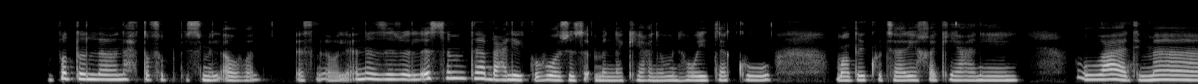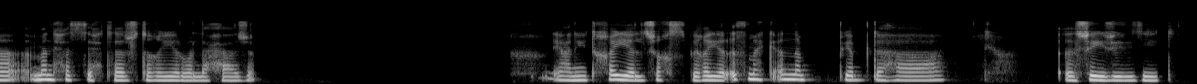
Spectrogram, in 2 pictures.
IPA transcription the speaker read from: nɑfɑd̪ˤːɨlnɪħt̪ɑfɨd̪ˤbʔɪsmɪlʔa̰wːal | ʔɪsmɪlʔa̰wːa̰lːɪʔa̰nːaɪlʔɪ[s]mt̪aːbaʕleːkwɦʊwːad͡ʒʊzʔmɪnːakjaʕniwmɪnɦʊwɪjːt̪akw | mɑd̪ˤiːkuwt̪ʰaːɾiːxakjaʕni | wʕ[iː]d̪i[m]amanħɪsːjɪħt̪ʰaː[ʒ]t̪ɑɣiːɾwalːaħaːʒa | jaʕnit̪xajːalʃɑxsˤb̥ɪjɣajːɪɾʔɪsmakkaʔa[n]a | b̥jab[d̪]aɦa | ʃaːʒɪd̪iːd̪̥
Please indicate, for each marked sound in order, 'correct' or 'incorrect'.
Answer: correct, incorrect, correct, correct, incorrect, correct

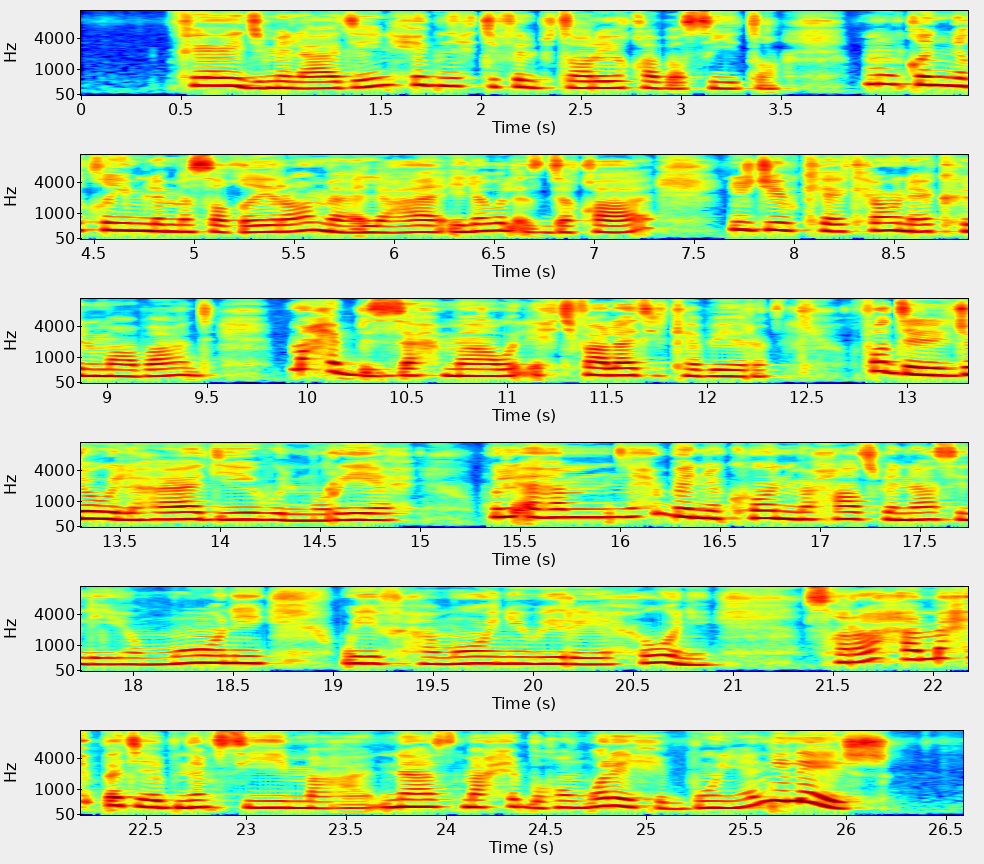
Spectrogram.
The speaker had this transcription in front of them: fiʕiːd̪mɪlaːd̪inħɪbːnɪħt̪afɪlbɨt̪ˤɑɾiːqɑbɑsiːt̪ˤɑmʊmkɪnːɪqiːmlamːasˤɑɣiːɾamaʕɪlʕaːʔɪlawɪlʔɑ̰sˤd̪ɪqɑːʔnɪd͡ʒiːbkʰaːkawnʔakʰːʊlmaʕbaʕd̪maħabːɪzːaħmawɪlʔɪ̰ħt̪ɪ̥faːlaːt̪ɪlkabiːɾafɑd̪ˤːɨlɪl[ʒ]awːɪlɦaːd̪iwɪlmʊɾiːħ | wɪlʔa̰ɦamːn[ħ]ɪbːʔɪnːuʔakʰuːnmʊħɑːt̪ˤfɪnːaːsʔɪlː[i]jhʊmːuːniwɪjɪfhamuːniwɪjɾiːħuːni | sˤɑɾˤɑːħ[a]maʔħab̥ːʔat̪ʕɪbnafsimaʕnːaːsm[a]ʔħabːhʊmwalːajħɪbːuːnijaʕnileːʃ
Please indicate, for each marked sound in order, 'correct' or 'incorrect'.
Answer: incorrect, correct, correct, incorrect, correct

